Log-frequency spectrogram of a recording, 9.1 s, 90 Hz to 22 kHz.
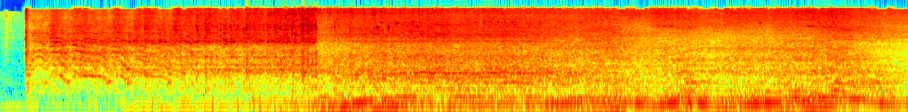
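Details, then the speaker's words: Engine restarted after a wet plug and a possibly unseated injector with a broken clip were found, temperature reading 144: catches and settles into a lumpy, uneven idle with stumbles; runs better than before but still rough, cause unconfirmed. ">> It is running. It's running decent. >> I'm going to go out on a limb and say it's running better than it's ever run. And it's still running terrible."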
